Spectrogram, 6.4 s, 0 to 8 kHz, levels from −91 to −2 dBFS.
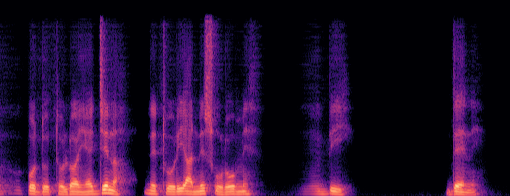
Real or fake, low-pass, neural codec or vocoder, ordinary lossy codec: fake; 7.2 kHz; codec, 16 kHz, about 1 kbps, DyCAST, with the encoder's durations; none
